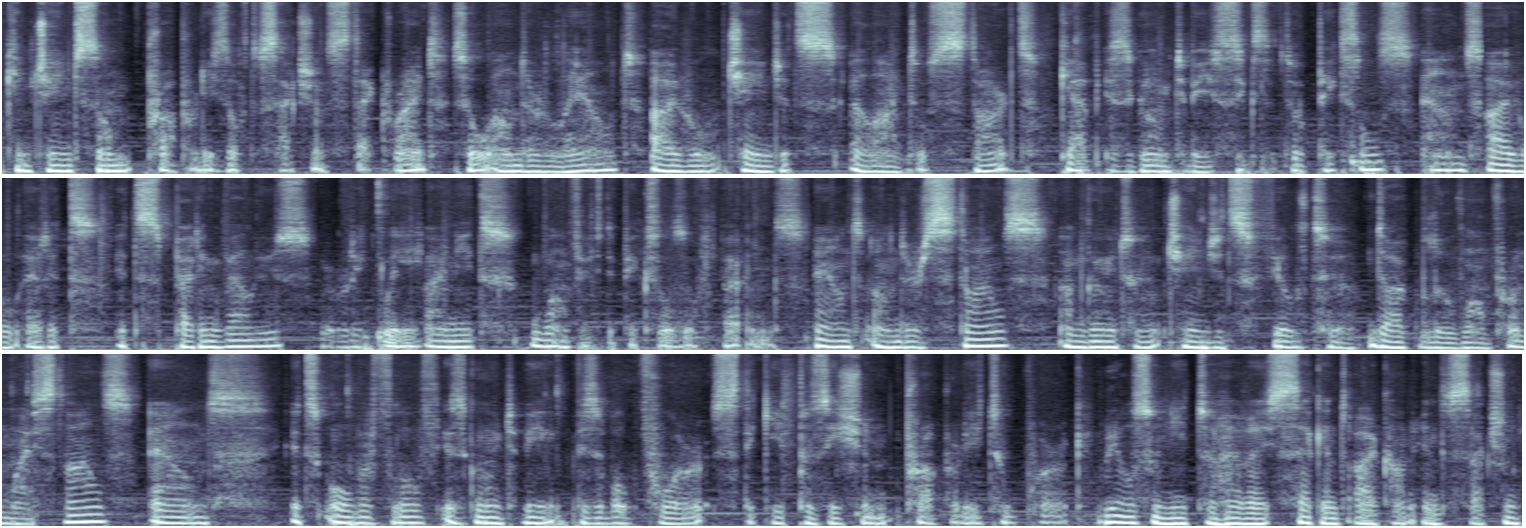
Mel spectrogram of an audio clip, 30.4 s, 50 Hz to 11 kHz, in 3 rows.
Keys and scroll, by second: 8.3 typing, 9.0 Return, 12.1 typing, 12.6 Return, 14.3-15.5 typing.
